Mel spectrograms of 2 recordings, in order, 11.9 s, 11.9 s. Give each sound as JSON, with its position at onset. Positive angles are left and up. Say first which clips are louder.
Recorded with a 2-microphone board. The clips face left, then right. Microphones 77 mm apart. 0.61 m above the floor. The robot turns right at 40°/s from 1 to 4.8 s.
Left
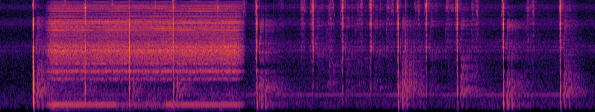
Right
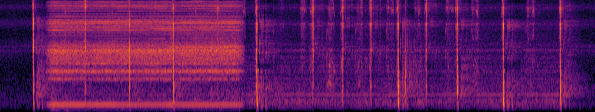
{"t": 0.7, "sound": "scissors", "louder": "left 4 dB", "side_deg": 40, "distance_m": 0.7}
